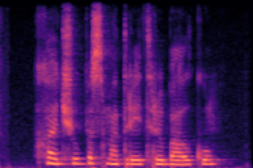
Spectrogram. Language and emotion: Russian, neutral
